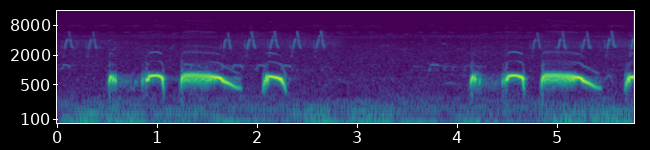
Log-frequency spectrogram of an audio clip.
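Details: Spotted dove luring session on newly cleared land in a young oil palm plantation: two mellow cooing phrases, each of short hooked notes then a long falling coo, with a gap between; thin high chirps from a small bird.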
